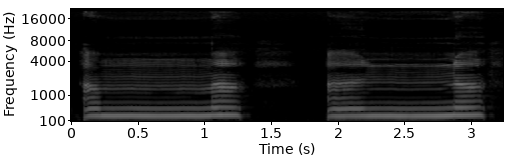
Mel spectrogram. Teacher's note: ہم ان دونوں لفظوں میں ناک میں غنہ کریں گے، ناک میں آواز لے کے تھوڑا اس کو ٹھہرائیں گے، اس کو ہم غنہ کرنا کہتے ہیں۔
